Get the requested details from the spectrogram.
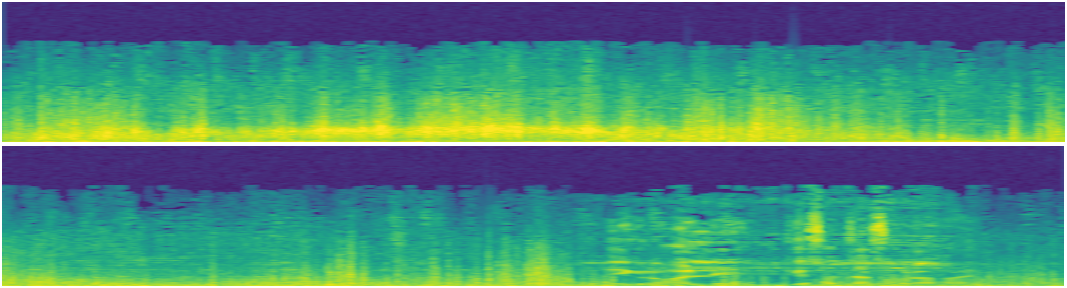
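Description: Wind roars steadily against the microphone outdoors.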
